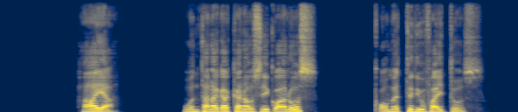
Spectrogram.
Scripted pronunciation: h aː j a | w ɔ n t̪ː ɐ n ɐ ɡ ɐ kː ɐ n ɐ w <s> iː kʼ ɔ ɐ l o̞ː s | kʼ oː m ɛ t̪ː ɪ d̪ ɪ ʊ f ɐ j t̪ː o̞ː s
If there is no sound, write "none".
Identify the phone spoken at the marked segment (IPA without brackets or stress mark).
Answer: s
